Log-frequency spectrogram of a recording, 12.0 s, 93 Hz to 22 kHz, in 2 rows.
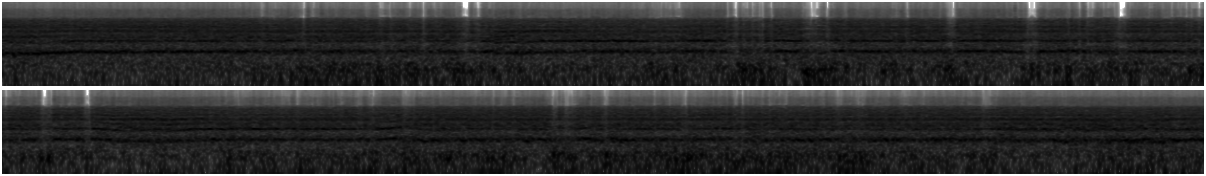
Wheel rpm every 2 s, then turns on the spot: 230, 230, 230, 230, 230, 220.
none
